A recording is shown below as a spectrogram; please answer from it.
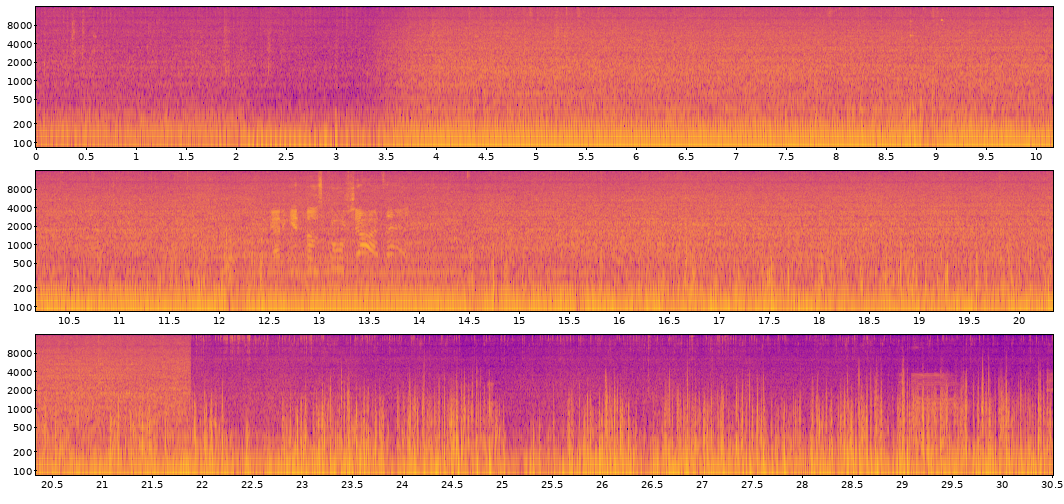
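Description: Polaris RZR side-by-side's engine running steadily as it cruises down a gravel trail, a constant drone with the rattle of the ride. About two-thirds of the way through, the drone gives way to wind buffeting on the microphone.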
